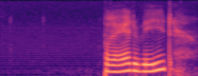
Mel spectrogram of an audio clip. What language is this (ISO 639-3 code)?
swe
